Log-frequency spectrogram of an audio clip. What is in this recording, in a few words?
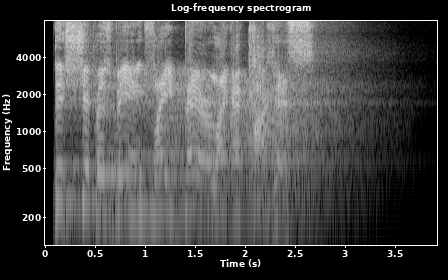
Crew Ship Low, Male; Dialog; en; Warframe; Railjack Crew; Arbiters Hexis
